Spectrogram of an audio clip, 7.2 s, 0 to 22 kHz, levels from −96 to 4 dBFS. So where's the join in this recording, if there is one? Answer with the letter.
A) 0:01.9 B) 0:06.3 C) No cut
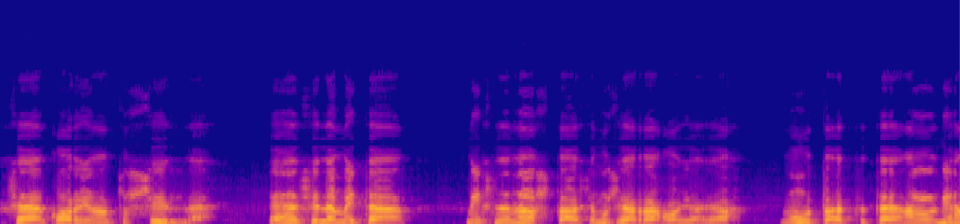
C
